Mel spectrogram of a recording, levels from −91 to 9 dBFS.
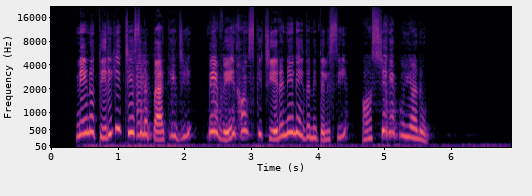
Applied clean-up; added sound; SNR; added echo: neural mask model DeepFilterNet 3.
